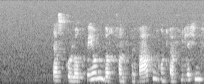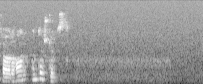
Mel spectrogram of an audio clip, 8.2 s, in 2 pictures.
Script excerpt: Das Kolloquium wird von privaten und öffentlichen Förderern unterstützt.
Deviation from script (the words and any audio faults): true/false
false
